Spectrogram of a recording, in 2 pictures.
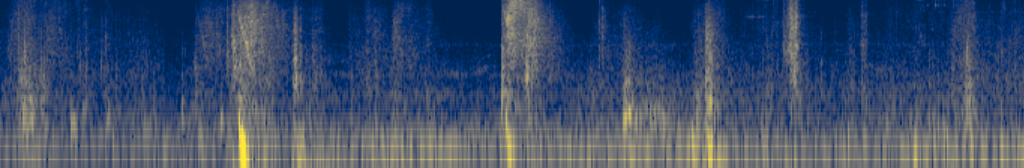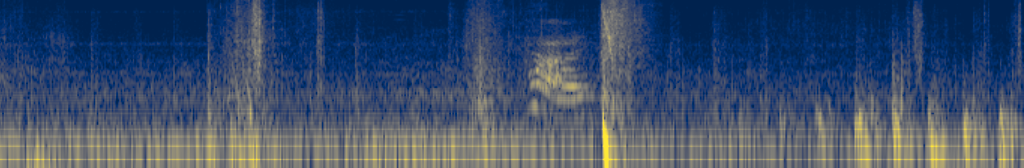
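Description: Web lines shoot out with sharp whooshes.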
